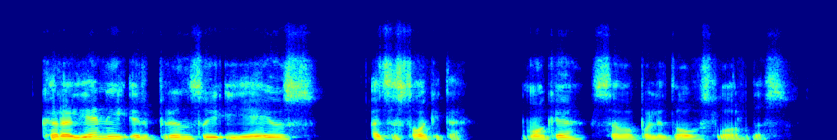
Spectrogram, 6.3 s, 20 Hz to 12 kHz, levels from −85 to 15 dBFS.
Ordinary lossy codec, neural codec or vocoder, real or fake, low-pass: Opus, 32 kbps; none; real; 7.2 kHz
